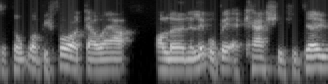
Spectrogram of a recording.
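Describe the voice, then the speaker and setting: A medium-pitched male voice in a British accent with flat, monotone intonation. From Kent, southeast England. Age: 50s. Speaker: business owner. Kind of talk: interview.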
